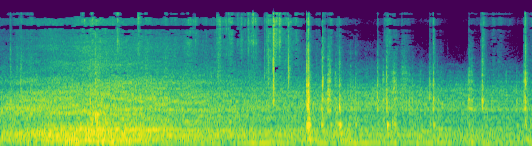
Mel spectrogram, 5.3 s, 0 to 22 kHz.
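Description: Mazda 3 2.0-litre engine idling as a low, steady rumble, with rustling of someone climbing into the car, loudest about a second in, and a few sharp clicks about three seconds in.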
